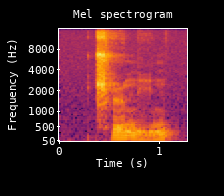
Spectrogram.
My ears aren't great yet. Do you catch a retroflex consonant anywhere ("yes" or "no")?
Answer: yes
